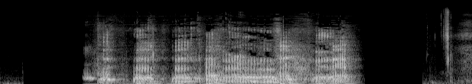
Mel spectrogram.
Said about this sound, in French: Mais comment ça c'est simple, à force de se comporter comme des porcs, je les ai transformés en cochons.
